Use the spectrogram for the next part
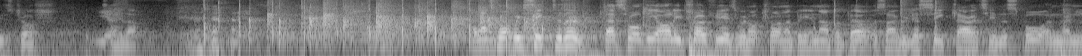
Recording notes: POST FIGHT PRESS CONFERENCE | Matchroom Boxing.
